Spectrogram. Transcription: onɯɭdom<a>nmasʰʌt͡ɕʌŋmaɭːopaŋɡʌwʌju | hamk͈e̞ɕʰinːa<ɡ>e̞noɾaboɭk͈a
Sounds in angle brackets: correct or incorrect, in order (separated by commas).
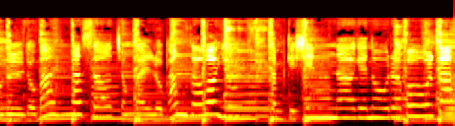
correct, correct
